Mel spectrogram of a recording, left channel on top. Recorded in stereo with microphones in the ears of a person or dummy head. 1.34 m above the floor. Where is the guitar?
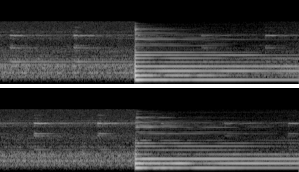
50° left (ahead or behind), 0.5 m.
